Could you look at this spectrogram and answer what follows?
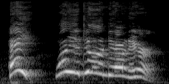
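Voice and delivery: loud high shout down the hall. A narrator's reading. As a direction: bellow at a kid caught sneaking. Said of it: "he heard the shout".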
